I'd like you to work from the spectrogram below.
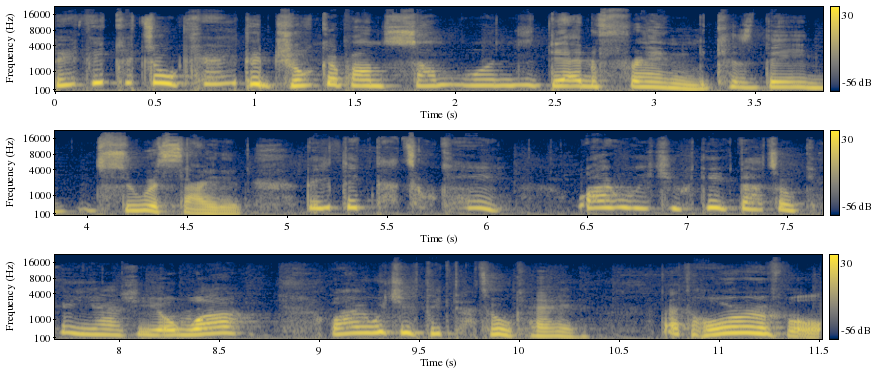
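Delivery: upset, high and loud, on the verge of tears. Confronting a person who joked about a friend's death, upset, near tears. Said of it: "I'm actually gonna think I'm gonna cry".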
